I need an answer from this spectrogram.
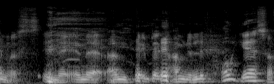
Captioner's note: laughs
